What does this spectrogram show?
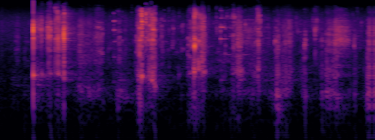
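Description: A bite into a whole chonggak kimchi radish gives a sharp crunch about half a second in. Repeated crunches of chewing the firm radish follow.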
